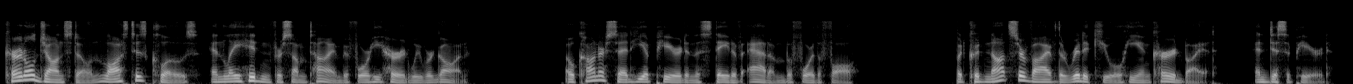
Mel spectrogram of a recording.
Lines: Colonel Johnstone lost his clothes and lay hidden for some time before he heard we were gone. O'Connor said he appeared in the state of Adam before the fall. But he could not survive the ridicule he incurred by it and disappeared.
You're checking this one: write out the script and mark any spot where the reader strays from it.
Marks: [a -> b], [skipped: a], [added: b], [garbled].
Colonel Johnstone lost his clothes and lay hidden for some time before he heard we were gone. O'Connor said he appeared in the state of Adam before the fall. But [skipped: he] could not survive the ridicule he incurred by it and disappeared.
